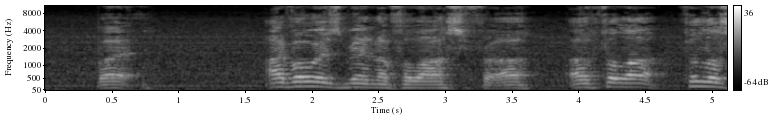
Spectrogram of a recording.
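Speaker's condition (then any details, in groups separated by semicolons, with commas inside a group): Brain injury; relearned talking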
